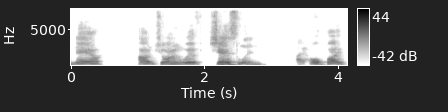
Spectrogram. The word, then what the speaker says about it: Jezzlyn: all streaming platforms right now I'm joining with j JN I hope I pronounced your name correctly how's it going it's good thank you for having me yes it's just yeah yeah some sometimes I tend to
